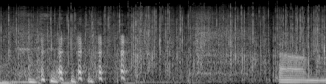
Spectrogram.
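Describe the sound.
A takeout bag is opened with a steady, dry crinkling and rustling that runs through the whole clip, partly under a man's talking at the start and end.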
